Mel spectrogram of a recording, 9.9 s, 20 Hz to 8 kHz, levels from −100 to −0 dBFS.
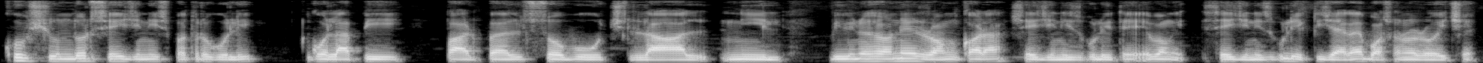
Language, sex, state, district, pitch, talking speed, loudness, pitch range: Bengali, male, West Bengal, Kolkata, 105 Hz, 135 wpm, -15 LUFS, 100-110 Hz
